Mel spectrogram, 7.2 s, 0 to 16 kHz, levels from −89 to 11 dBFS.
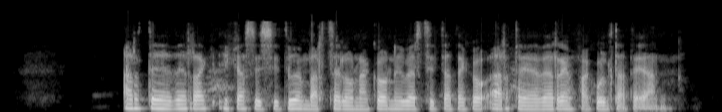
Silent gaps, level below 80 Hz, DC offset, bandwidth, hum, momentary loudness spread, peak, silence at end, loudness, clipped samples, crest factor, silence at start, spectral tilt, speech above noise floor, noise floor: none; -54 dBFS; under 0.1%; 7.8 kHz; none; 6 LU; 0 dBFS; 0.55 s; -15 LUFS; under 0.1%; 16 dB; 1.25 s; -7 dB/octave; 55 dB; -69 dBFS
